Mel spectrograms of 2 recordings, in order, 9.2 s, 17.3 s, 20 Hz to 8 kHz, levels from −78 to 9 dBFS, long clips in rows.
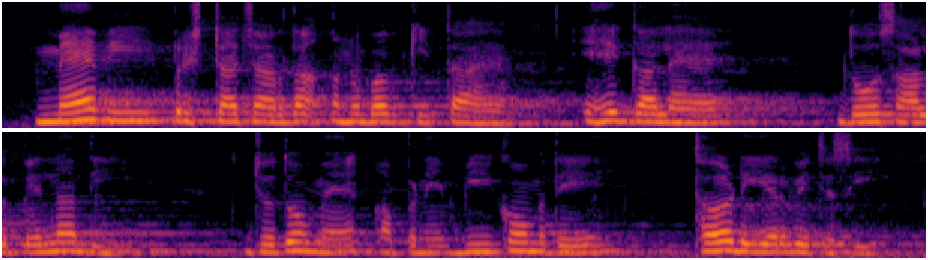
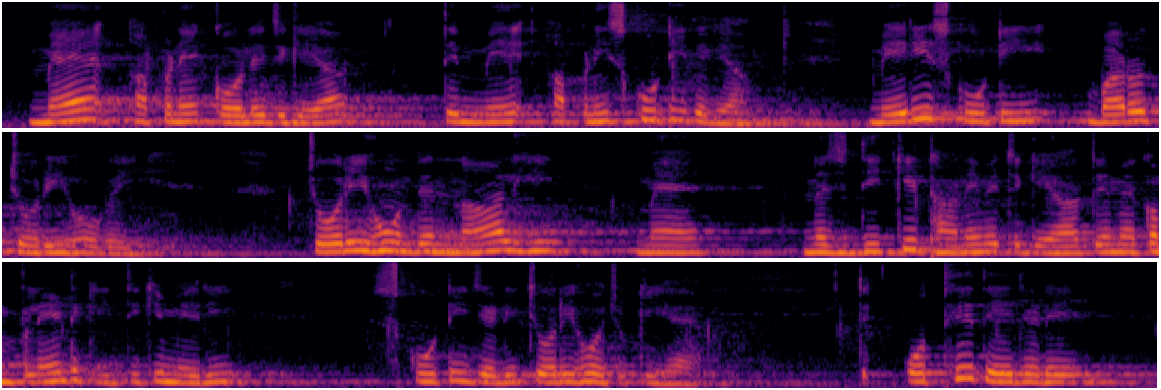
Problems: constant background noise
